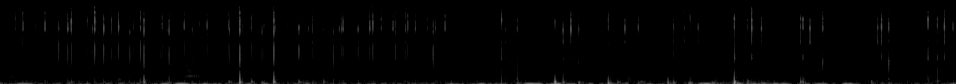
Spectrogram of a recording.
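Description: Long nails tap a small plastic lip gloss tube filled with pink gloss. The result is a quiet, rapid, irregular patter of short, bright clicks, each ending almost instantly, with soft low rumble underneath.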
